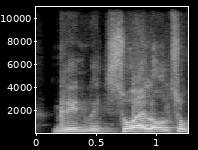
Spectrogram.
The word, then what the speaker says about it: Greenwich: This is a place called Greenwich which is little east of London but if I say Greenwich I'll sound wrong because we have been speaking it as Green Witch.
